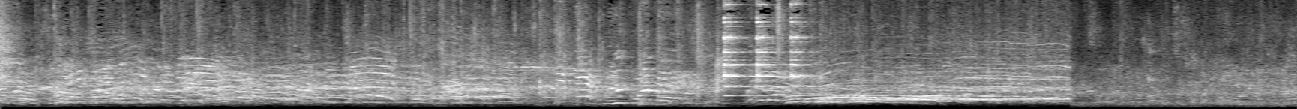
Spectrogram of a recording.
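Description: Fight crowd shouting and cheering, many voices overlapping, with a quick run of sharp knocks about ten seconds in; the noise drops off suddenly shortly before the end.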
